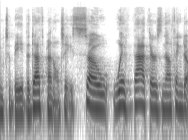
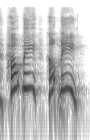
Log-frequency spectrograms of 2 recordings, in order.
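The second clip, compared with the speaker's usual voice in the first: tiny, very high-pitched cry for help; comically high, drawn-out wail; mock screaming for help. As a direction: squeal a hammed-up plea for rescue. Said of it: "in tears with you screaming".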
